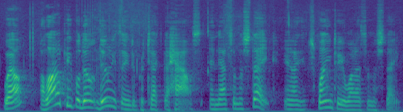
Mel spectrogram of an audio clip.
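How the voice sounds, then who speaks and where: A man's voice: a little high, animated, brisk, gravelly, darkish tone, husky, muffled recording. A man speaking as an advising expert in an infomercial interview, explaining didactically by posing questions and answering them himself. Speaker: elder law expert giving advice.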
